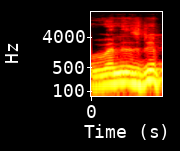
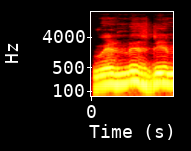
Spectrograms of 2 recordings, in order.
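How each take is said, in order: First: The middle d sound is silent. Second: The middle d sound is pronounced. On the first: The speaker calls it right. "इसको आप वेनेसडे पढ़ेंगे" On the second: The speaker calls it wrong. "वेडनेसडे नहीं"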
